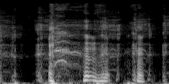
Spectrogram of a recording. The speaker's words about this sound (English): If you're the enemy, your vision, I think, goes a little bit blurry and you start coughing.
